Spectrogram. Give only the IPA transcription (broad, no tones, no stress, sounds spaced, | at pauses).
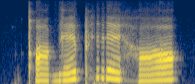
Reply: qʼ ɒ ɡ ɛ pʰ r ɛ h ɒ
